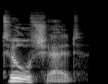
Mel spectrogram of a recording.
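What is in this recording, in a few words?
"toolshed", British English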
